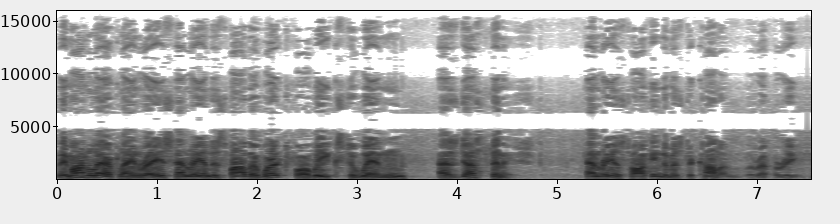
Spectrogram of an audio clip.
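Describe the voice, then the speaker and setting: Animated vintage American radio announcer, male. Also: on the high side, a little fast, slight background noise, low-quality recording. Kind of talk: 1940s radio announcing, scripted narration. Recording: vintage 1940 radio broadcast.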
